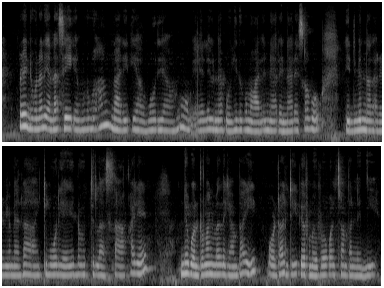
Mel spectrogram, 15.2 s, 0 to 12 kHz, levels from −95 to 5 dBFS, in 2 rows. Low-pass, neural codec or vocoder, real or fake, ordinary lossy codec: none; codec, 24 kHz, 0.9 kbps, WavTokenizer, small release; fake; none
